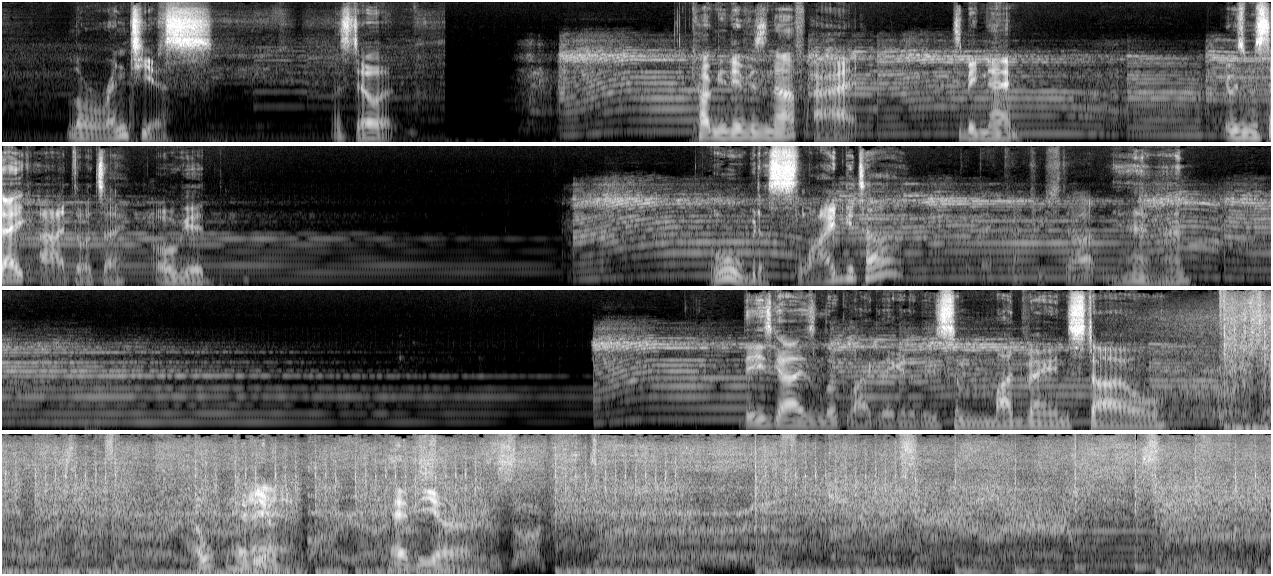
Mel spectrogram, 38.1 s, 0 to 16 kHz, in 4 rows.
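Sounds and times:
electric slide guitar note: 3.9s - 38.0s.

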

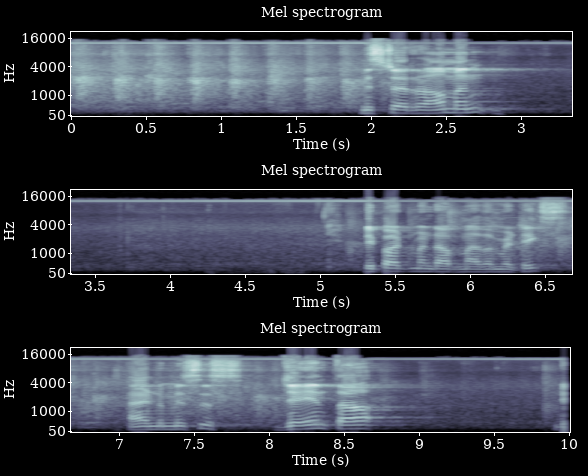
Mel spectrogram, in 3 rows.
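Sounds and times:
audience clapping in rhythm: 0.0s - 2.4s, 5.1s - 9.0s.

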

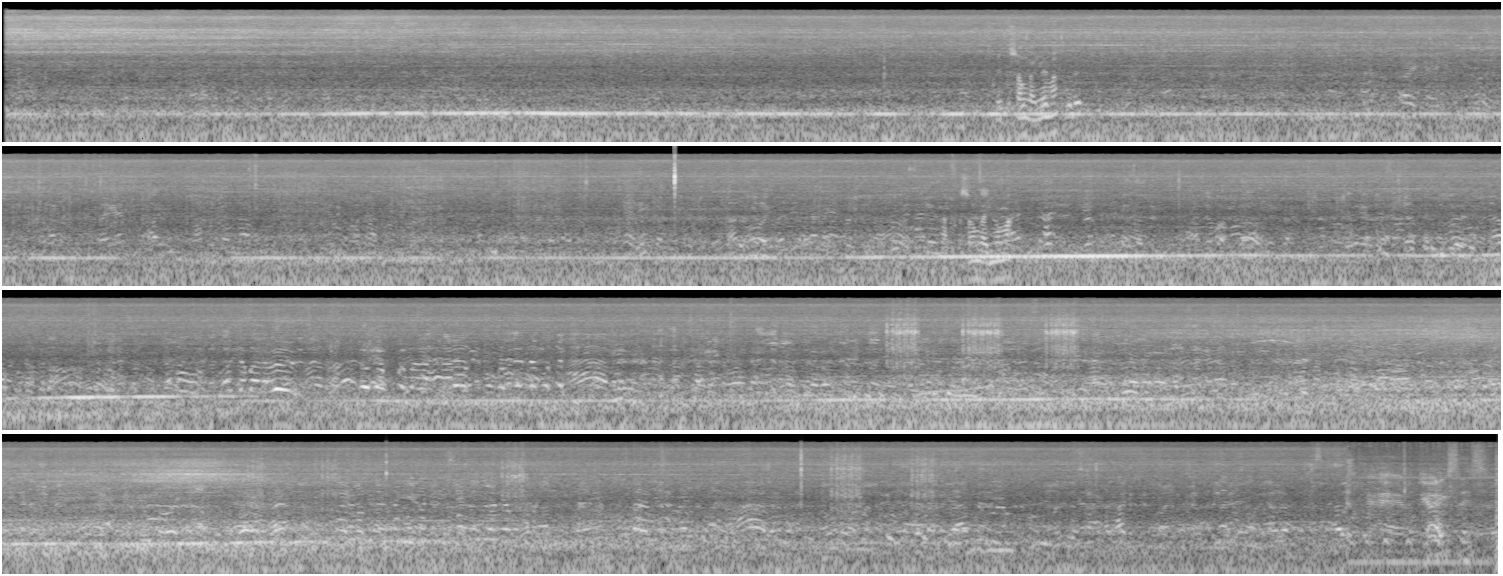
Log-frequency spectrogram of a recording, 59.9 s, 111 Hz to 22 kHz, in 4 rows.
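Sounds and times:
scattered voices: 0.0s - 59.9s
turboprop engine drone: 0.0s - 59.9s.

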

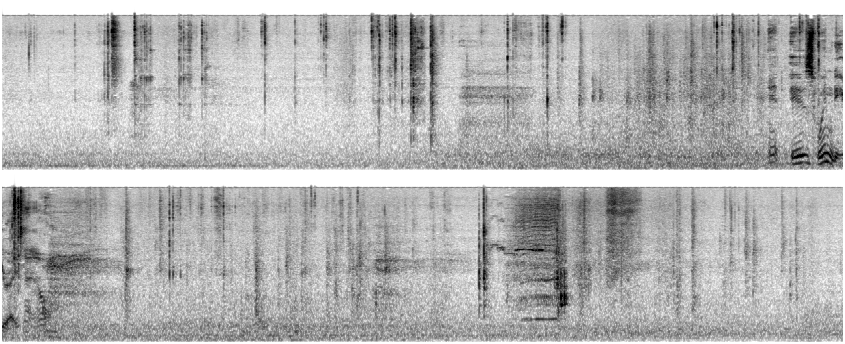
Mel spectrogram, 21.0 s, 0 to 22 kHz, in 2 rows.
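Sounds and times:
metallic clip leads clinking: 1.2s - 5.5s.

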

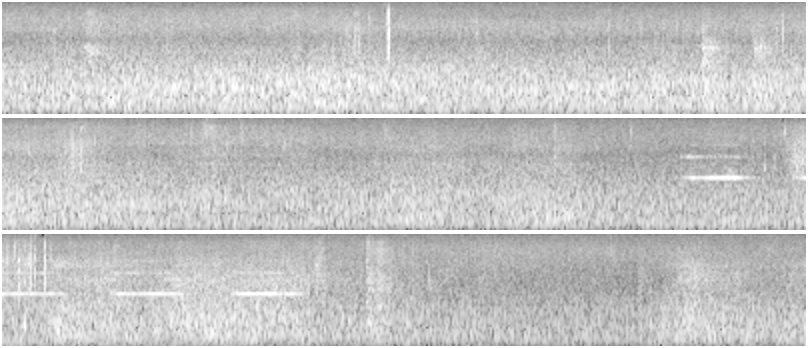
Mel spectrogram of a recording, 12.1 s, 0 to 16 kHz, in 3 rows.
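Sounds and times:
storm wind and rain: 0.0s - 12.0s
alarm beeping: 7.4s - 9.6s.

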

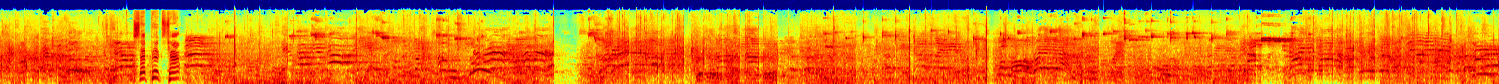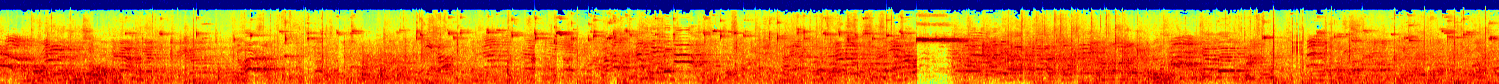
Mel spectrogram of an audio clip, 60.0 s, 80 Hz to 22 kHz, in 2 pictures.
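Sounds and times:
players and spectators calling out: 0.0s - 59.9s
basketball bouncing on wooden floor: 4.6s - 9.2s, 55.4s - 59.9s.

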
